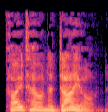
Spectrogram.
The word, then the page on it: phytonadione: British English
